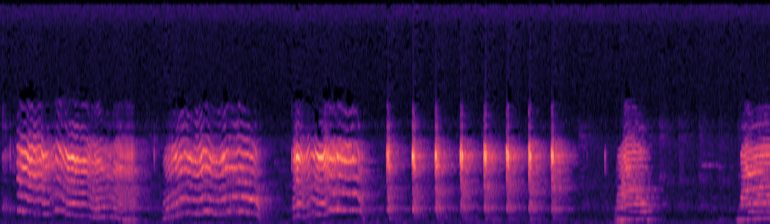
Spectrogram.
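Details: Pet parrot in talking mode: three long, loud, harsh wavering phrases, then a fast run of about eight clipped, evenly spaced notes, and two last squawky calls.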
